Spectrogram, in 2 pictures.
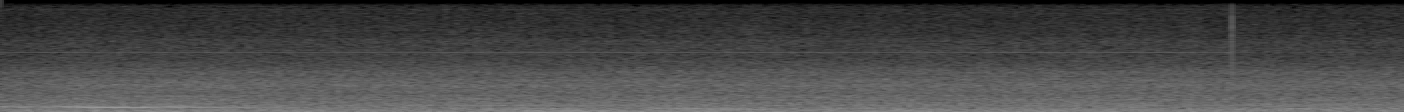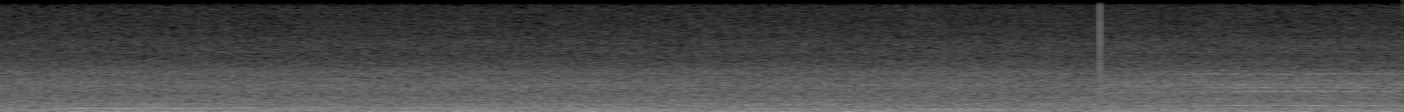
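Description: Steady low rumble of a large hall with slow, held tones that shift in pitch every second or two, the ambient soundtrack of an immersive projection exhibition.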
